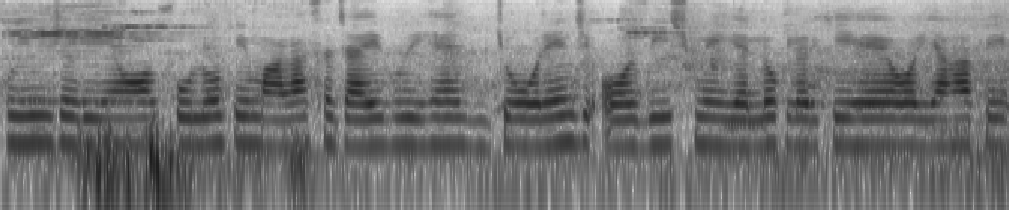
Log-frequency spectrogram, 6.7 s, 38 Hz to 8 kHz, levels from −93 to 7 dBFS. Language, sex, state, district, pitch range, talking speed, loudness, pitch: Hindi, female, Rajasthan, Bikaner, 195-205 Hz, 185 wpm, -16 LUFS, 195 Hz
